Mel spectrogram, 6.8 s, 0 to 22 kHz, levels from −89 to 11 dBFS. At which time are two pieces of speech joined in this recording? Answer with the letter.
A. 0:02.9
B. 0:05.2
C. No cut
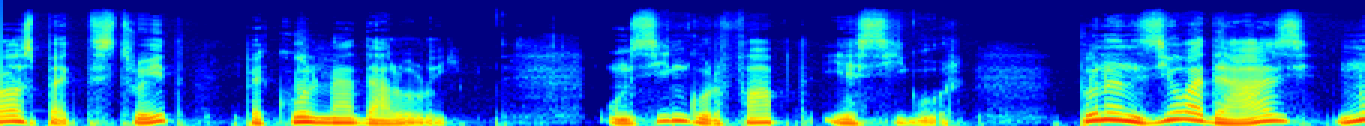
A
